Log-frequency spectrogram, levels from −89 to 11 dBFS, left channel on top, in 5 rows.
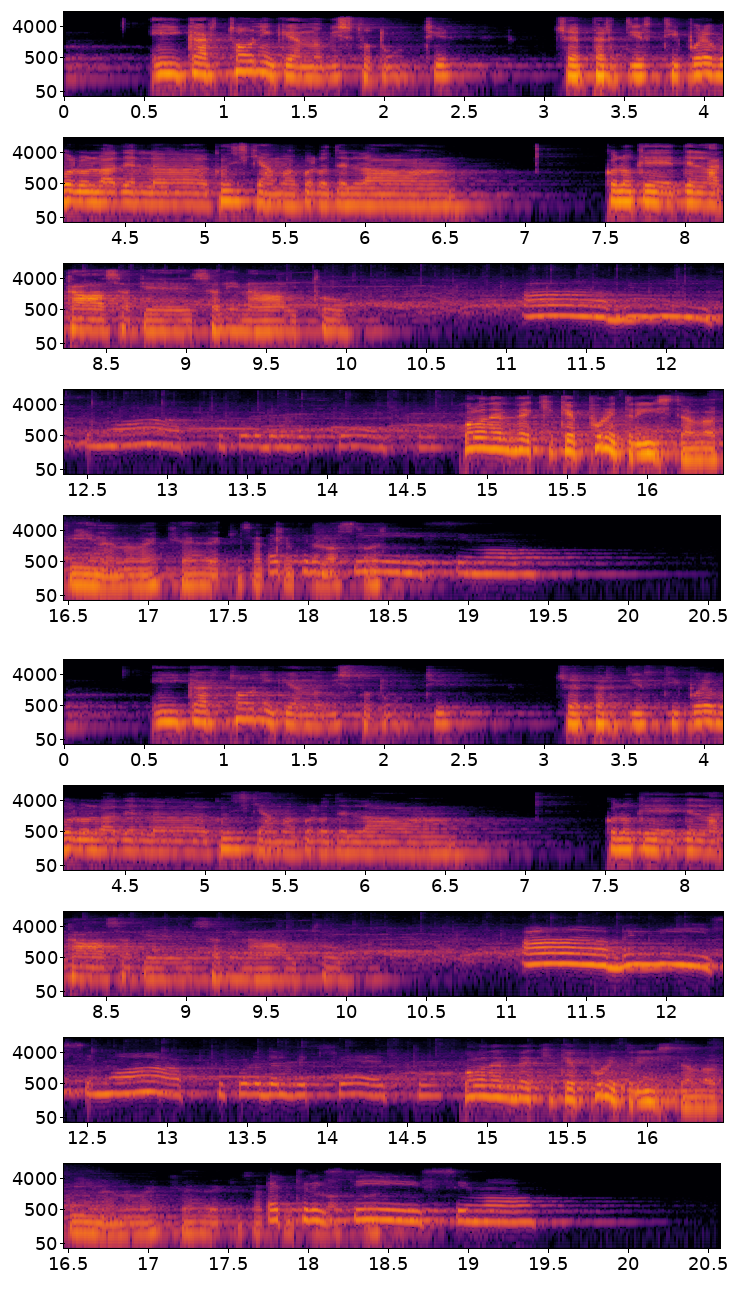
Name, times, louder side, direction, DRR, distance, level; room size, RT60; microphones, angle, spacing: voice 1, 0.5-2.5 3.1-6.6 7.5-10.0 14.8-17.5 18.1-18.4, left 5 dB, 50° left, 15 dB, 0.4 m, -21 dB
Male speech man speaking / Shout / Clapping, 8.3-16.7, left 1 dB, 15° left, 0.7 m, -40 dB
voice 2, 11.1-13.1 13.4-14.7 17.7-19.4, right 5 dB, 90° right, 13 dB, 0.5 m, -24 dB
10.5 x 10.5 x 4.8 m, 1.5 s
head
